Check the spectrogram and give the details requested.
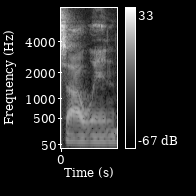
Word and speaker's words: Samhain: And it's pronounced Samhain, but it's actually spelled Samhain, if you were to want to look this up.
